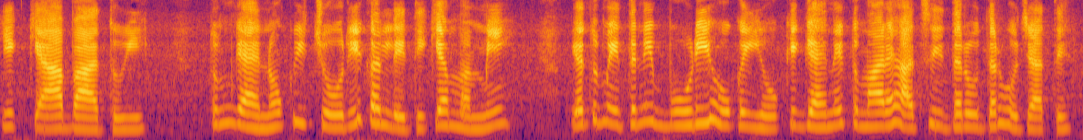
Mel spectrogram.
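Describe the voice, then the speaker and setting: A woman's voice: sits high, normal speed, fairly bright tone, rough recording. A woman playing a scheming, haughty young sister-in-law in a Hindi cartoon drama, boastful and sly. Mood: indignant, goading. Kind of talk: Hindi moral-story cartoon dialogue.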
